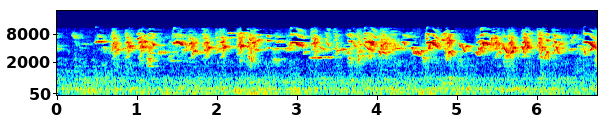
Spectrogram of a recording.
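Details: Painted bunting singing bright, rapid warbled phrases of high chirps, each burst about a second long and repeated with brief gaps, over a quiet background.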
